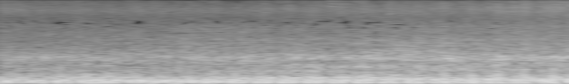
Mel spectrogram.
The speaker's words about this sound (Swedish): Kommer en häftig motorcykel. På vilket sätt häftig? Han såg ju cool ut på motorcykeln också.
